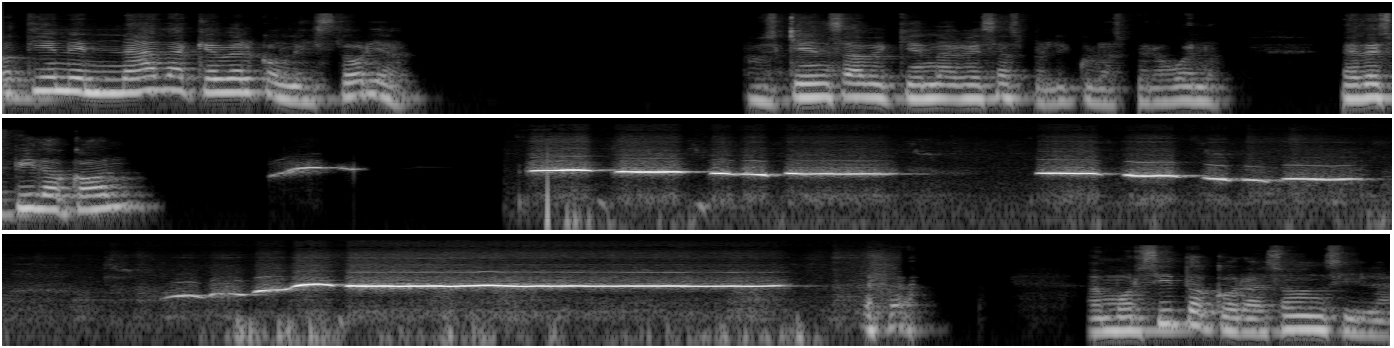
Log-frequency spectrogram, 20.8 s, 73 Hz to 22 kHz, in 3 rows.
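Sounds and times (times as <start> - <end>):
speech: 0.1 - 2.2, 3.7 - 7.8, 19.4 - 20.8
person whistling a song melody: 8.3 - 8.8, 9.6 - 13.8, 14.7 - 18.0.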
